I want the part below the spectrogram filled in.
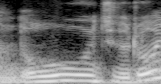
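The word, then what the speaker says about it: nose: 기니까 장모음이라고 하는 거죠 자 그래서 now고요이 s는 역시 모험 사이에 끼어 있어서 지읒 빠릅니다 지읒 발음이고이 2는 모음이지만 소리가 없기 때문에 그냥 저 혼자 기본거린 우로 가야 된다 자 그래서 노우주로 읽게 되는 단어입니다 자 뜻은 다 아시죠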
